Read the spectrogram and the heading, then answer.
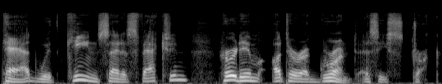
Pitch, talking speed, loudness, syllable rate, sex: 140 Hz, 165 wpm, -20 LUFS, 4.0 syllables/s, male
